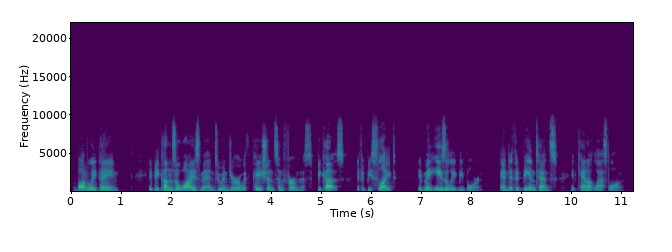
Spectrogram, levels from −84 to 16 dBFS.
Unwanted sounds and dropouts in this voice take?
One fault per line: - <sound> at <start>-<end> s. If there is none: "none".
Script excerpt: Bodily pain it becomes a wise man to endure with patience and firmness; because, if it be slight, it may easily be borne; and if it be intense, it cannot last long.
none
